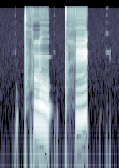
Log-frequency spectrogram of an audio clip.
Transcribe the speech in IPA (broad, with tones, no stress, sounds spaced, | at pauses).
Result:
pʰ l u˨˩ ʔ pʰ i˦˥ t̚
